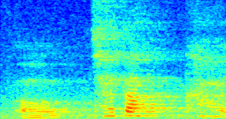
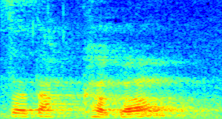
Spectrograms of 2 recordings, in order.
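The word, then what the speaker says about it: צדקה: 그리고 또 한편으로 우리 차다카 이야기 했었죠. 정의로 번역된 차다카인데 조금 더 이제 이렇게 원어적으로 발음을 하면 사다카입니다. 근데 이 사다카가 이렇게 형용사로 되면 사딕이라는 단어가 있는데요.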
